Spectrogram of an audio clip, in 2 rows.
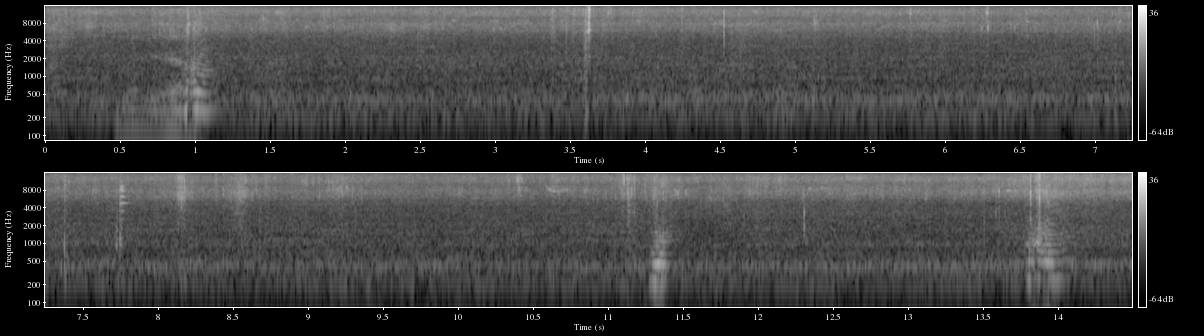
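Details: A colony of honey bees in a top bar hive opened for the first time in 14 years, during transfer, gives a steady, low hum of many bees buzzing together, broken by a few sharp knocks.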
